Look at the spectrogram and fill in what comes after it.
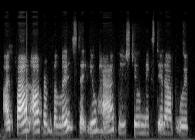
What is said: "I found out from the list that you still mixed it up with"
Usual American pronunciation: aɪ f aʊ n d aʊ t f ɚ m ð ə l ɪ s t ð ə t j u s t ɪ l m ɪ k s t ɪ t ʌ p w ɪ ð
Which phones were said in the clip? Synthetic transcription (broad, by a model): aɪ f aʊ n d aʊ t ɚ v ð ə l ɪ s t ð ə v j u s t ɪ l m ɪ k s t ɪ t ʌ p w ɪ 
